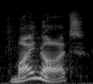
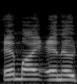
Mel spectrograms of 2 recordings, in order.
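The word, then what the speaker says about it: Minot: all the way from Mino rhymes with why not my not no that's a French word it's Mi n o t Mino right Mino Mino but they say it's it's pronounced my not all right let's go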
